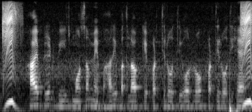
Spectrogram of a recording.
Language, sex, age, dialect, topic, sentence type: Hindi, male, 18-24, Garhwali, agriculture, statement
